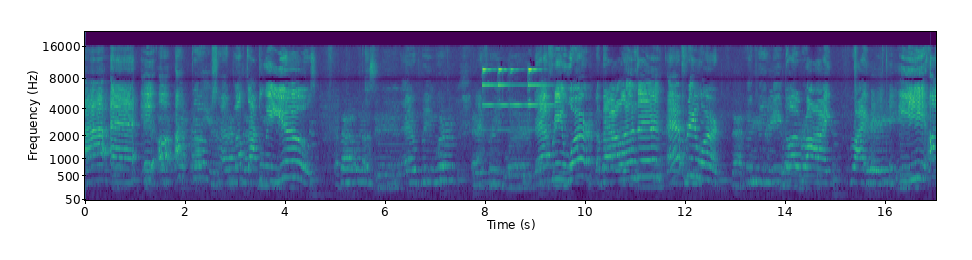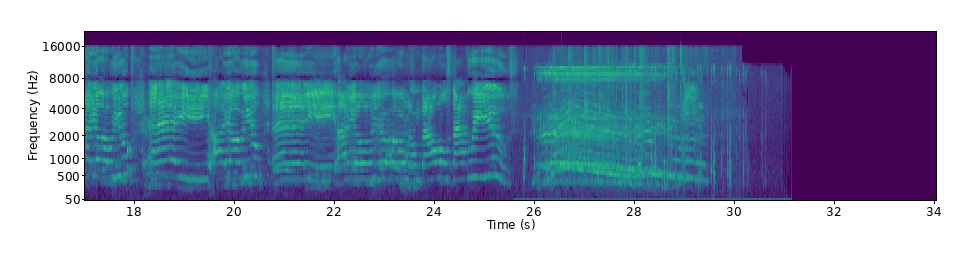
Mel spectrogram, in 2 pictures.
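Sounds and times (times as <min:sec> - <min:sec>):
girl singing vowel sounds: 0:00.0 - 0:25.7
drawn-out falling sound: 0:25.6 - 0:31.2.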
